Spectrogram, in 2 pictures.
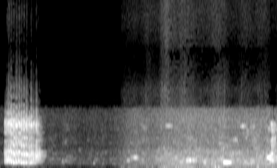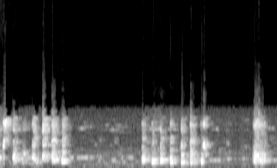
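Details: Male Quaker parrot in his cage, practicing words such as good boy, pretty boy, baby, thank you, and blowing raspberries. A short raspy burst, then a pause and soft rustling, then a run of clipped, speech-like syllables in quick groups.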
